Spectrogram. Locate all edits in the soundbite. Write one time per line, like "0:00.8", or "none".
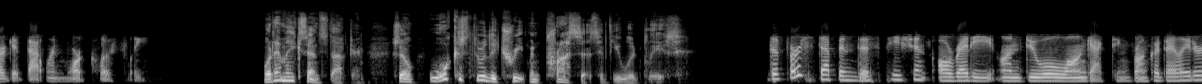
none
